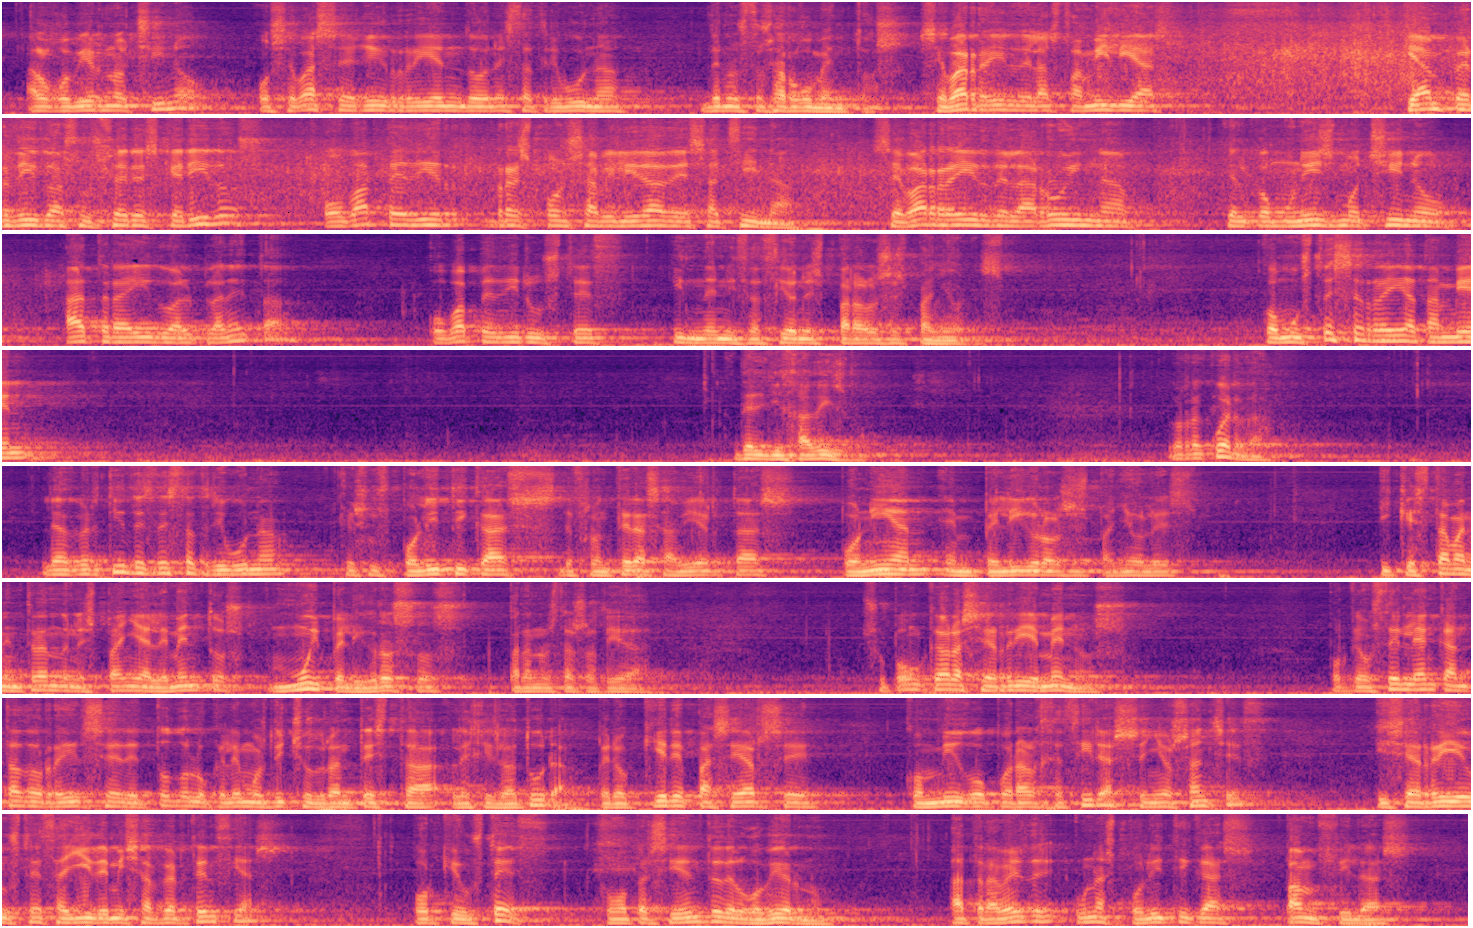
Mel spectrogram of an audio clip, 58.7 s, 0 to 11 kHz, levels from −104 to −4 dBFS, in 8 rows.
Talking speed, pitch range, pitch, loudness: 150 wpm, 110-140 Hz, 125 Hz, -18 LUFS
